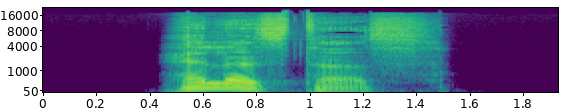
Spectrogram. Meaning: strong/mixed nominative/accusative neuter singular superlative degree of helle
- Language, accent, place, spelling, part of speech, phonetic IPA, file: German, Germany, Berlin, hellestes, adjective, [ˈhɛləstəs], De-hellestes.ogg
